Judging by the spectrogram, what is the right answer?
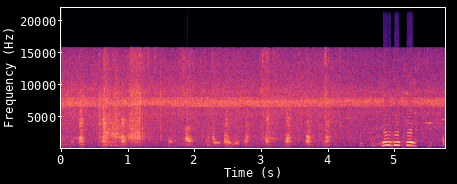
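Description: A string of light clicks and taps from the wire pigeon cage as the birds are fed grain. About five seconds in, farm poultry give four loud, short honking calls in quick succession.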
